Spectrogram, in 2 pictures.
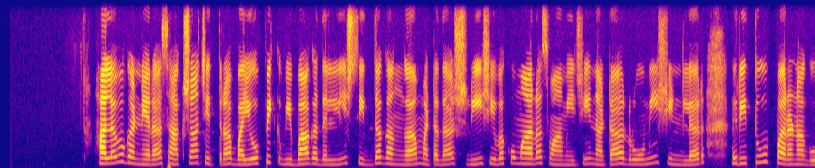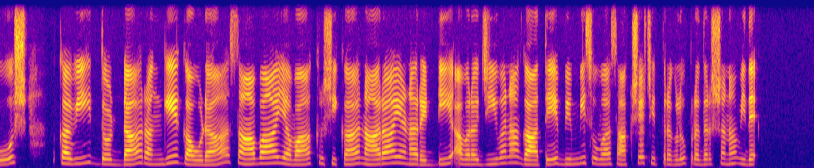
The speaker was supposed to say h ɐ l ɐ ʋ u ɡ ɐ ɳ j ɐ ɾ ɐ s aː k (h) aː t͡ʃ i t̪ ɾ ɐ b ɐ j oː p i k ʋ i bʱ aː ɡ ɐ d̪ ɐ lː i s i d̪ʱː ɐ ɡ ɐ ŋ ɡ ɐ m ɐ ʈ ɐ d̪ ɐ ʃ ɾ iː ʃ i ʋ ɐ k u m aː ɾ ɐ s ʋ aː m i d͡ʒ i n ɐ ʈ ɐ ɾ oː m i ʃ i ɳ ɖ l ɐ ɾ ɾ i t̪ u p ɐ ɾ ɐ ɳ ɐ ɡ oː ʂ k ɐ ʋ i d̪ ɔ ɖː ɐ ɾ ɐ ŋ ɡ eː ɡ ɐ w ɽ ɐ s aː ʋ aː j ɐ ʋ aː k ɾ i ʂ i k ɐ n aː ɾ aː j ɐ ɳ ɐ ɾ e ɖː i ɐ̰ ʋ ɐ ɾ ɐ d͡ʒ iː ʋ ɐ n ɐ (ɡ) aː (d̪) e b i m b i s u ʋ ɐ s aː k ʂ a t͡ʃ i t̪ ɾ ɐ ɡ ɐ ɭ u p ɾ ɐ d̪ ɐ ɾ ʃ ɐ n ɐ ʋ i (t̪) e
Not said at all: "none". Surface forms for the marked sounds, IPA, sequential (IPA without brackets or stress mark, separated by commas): ʂ, ɡ, t̪, d̪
